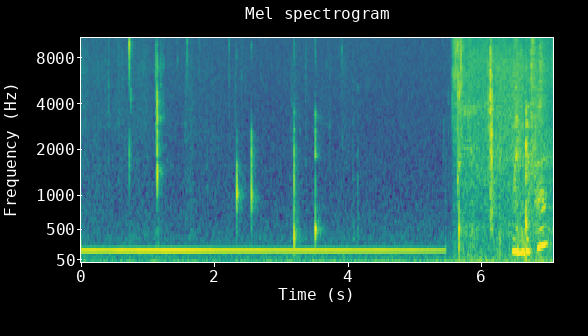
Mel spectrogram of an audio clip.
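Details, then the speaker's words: Simulated ASMR roleplay of a cranial nerve hearing test: a struck tuning fork is placed behind the ear and the patient is asked to say when it stops. Steady low hum fades slightly, stops abruptly, then soft rustling. "so I'll put it right behind your ear Can You Feel The Sound and the vibration tell me when it stops"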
